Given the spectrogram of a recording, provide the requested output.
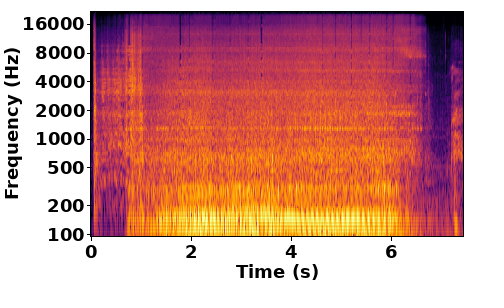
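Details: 1967 Ford Galaxie 500, 289 V8 with two-barrel carb, first start attempt after 25 years: even cranking about three beats a second, nearly catches but won't run; owners suspect fuel delivery, possibly clogged filter, planning a fuel pump.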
